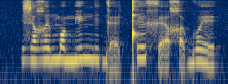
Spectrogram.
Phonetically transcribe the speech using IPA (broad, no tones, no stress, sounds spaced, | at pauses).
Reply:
z ɪ ʁ i m ɔ mʲ e ŋ i ɡ ɛ̰ ǃ ɪ x ɛ̰ χ ɛ̰ ɡʷ e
